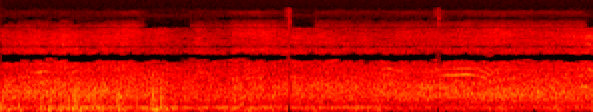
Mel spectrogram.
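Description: Vehicle engine running close by with road traffic, a steady low hum under a rushing noise, and wind buffeting the body camera's microphone.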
